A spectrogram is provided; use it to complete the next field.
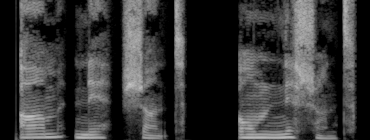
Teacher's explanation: Emphasize NIH and keep shunt smooth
